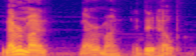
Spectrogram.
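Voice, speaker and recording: A man gives casual gaming commentary in a lowish, dark-toned voice that swings expressively. He is informal and drops muttered asides, with faint game music behind him. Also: big pitch swings, brisk. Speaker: gaming content creator.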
